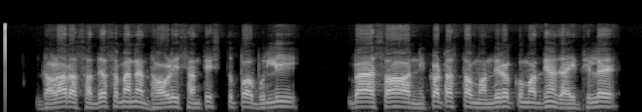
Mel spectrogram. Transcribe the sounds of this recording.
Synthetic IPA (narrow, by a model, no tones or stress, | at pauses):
d̪ɔɭɔɾɔsɔd̪jɔsɔmaned̪ʱɔwɭisant̪ist̪upɔbuli | basɔɦɔnikɔʈɔst̪ʰɔmɔnd̪iɾɔkumɔd̪ʱjɔd͡ʒajt̪ʰile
